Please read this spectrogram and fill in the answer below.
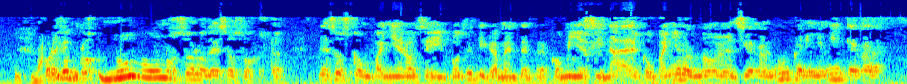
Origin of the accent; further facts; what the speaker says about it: Boca del Río, Veracruz, Mexico; ¿A qué fue en mi tierra?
